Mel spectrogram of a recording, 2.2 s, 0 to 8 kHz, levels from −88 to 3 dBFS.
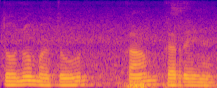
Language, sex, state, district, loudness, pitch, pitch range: Hindi, male, Chandigarh, Chandigarh, -16 LUFS, 115 Hz, 110-125 Hz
